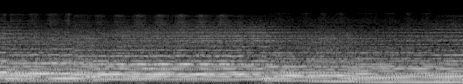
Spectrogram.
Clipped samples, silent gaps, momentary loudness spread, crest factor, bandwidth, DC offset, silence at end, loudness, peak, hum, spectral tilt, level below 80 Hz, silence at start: under 0.1%; none; 3 LU; 12 dB; 11.5 kHz; under 0.1%; 0 s; -17 LUFS; -4 dBFS; none; -7 dB/octave; -52 dBFS; 0 s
